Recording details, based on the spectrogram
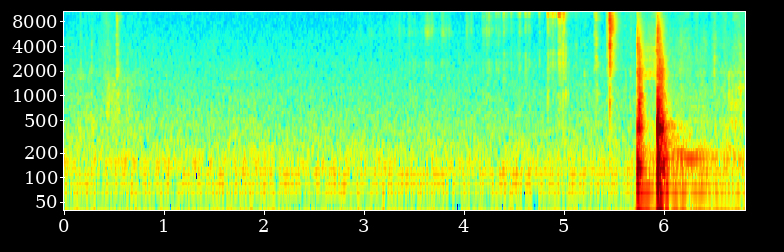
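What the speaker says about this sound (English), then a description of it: "Okay, so I need to cut a little bit more." Scissors cutting fabric for a book's hidden-spine hinge, a few quiet close snips clustered near the end after near silence.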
